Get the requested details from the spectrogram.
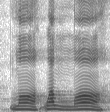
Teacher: Lam pada lafaz Allah dibunyikan secara tafkhim. Kenapa? Karena huruf sebelumnya barisnya fathah, maka bacanya tebal.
